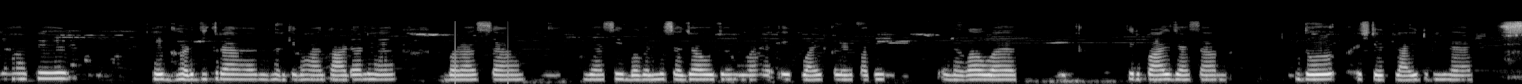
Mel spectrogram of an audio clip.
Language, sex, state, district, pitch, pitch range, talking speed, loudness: Hindi, female, Bihar, Bhagalpur, 225 Hz, 220-235 Hz, 145 wpm, -16 LUFS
